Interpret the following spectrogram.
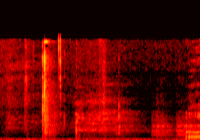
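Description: Steady low hum of the room, with one faint click about half a second in, and a man's short hesitation sound at the very end.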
